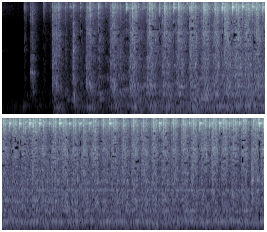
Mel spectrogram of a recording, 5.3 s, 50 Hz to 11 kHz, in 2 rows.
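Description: A Brother XV8500D sewing and embroidery machine stitches the outline of an appliqué, its needle settling into a fast, steady mechanical whir that carries on without a break after a brief start.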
